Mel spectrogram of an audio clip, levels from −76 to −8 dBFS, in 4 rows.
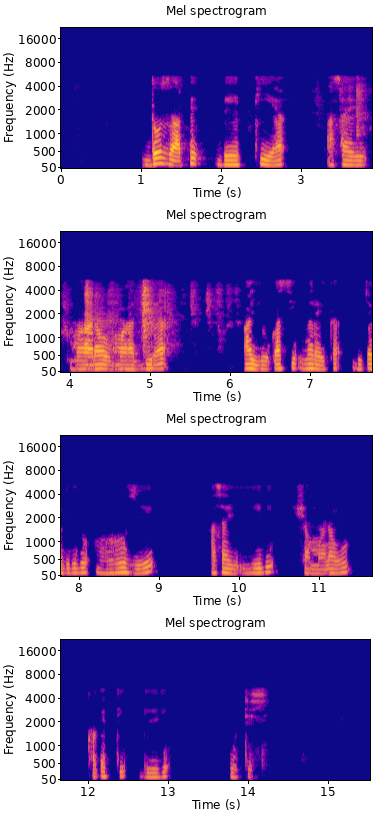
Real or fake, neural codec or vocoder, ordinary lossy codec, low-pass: fake; vocoder, 22.05 kHz, 80 mel bands, WaveNeXt; AAC, 48 kbps; 5.4 kHz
